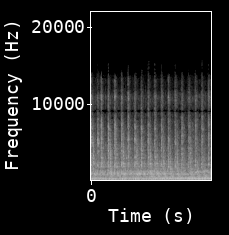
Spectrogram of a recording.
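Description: Small engine running steadily right after being started with the choke on and fuel open, a loud, close, rapid pulsing putter with no pauses and nobody talking over it.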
